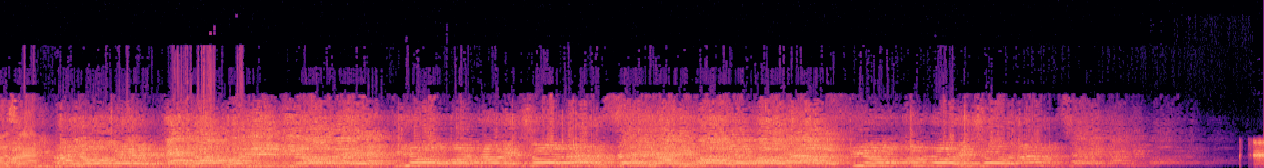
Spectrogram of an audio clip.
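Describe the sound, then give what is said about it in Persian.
Protesters chant slogans together at night in Ekbatan, Tehran. Many voices sing out loud and sustained in unison, holding steady throughout before fading at the end. “اما شب گذشته ما شاهد یک سری اعتراضات در شهرک اکباتان تهران بودیم. مردم شعارهایی سر دادن که بد نیست صدای اونها رو هم بشنویم.”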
